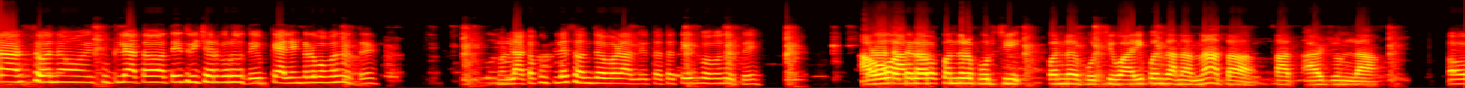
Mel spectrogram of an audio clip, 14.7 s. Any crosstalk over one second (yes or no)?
no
